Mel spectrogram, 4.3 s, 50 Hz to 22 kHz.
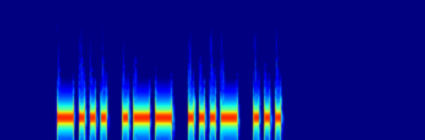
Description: Morse code, heard as a keyed tone, about 22 wpm, 700 Hz. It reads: BWVS
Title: Four Challenging Letter-Number Combinations 22wpm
